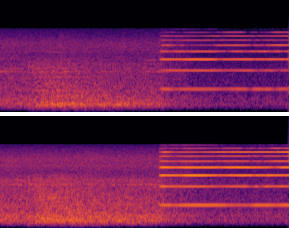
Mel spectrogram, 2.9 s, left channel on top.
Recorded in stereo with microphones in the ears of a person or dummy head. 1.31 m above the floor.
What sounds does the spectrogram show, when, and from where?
0.3 s an explosion: 65° right (ahead or behind), 2.5 m
1.6 s a violin: 85° right, 0.8 m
